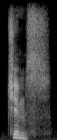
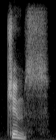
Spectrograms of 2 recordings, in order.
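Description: No difference in how they are said.

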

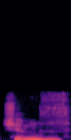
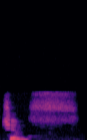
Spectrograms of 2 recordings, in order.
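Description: First: The word ends with a buzzing z sound. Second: The word ends with a hissing s sound. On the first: The speaker calls it wrong. "Those of you with English accents may be tempted to pronounce it chims as if it ended with a Z" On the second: The speaker calls it right. "but it does not. It's chimps. S is an S is an S"

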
